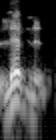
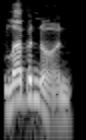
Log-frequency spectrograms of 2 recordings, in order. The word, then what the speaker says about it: Lebanon: how they say it Lebon in in Le it's Lebanon Missouri but they pronounce it Lebon Lebon Leon they don't want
